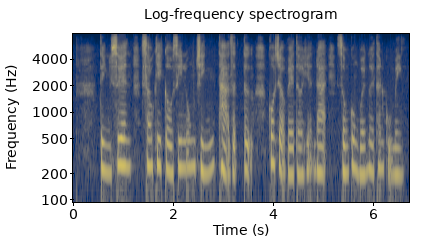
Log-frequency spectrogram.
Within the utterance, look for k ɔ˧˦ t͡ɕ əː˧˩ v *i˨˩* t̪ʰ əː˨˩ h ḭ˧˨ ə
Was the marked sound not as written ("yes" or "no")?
yes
